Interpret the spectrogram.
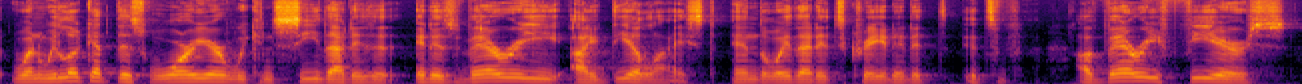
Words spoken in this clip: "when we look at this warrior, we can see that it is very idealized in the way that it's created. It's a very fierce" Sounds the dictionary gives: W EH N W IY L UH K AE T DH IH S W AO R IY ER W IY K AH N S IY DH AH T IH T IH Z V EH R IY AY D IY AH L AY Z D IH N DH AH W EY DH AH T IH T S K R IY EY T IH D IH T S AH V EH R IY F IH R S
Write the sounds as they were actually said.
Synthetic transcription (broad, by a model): W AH N W IY L UH K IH T DH IH S W AO R IY ER W IY K N S IY DH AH T IH T IH Z V EH R IY AY D IY AH L AY Z D IH N DH AH W EY DH AH T IH T S K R IY EY T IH D IH T S AH V EH R IY F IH R S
